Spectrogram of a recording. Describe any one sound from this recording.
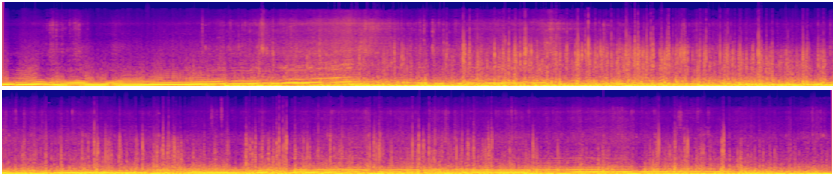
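A car engine roars loudly from inside the cabin, revving up and down as it accelerates.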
